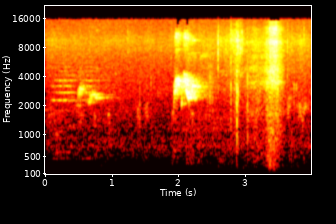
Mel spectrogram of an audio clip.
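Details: Hòa Bình decoy red-whiskered bulbul singing 'ché' style at a trap, 18 December 2016: a faint thin whistle, then one loud rich warbled phrase, followed by clattering and rustling noises.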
